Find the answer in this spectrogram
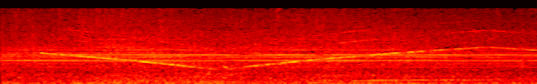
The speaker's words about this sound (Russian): приняли решение о незамедлительном сопровождении автомобиля до родильного дома с использованием специальных световых и звуковых сигналов.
